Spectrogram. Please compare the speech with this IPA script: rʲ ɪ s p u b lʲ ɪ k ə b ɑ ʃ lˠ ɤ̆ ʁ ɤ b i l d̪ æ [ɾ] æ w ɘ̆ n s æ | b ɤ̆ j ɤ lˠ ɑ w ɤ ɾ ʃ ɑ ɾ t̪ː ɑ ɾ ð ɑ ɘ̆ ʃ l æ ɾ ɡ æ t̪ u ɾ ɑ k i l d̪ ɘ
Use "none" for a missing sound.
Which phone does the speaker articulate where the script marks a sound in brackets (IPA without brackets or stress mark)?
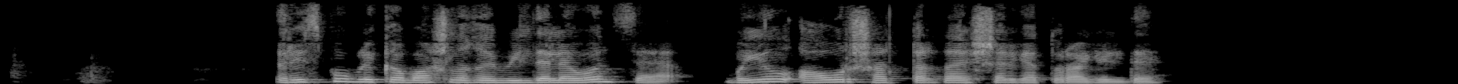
l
